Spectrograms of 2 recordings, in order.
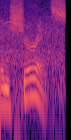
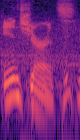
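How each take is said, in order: First: It is said in a standard accent. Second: It is said in a Southern accent.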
